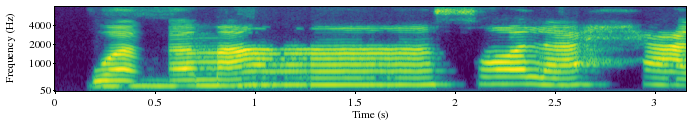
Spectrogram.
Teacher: ikhfa nun sukun ketemu sot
